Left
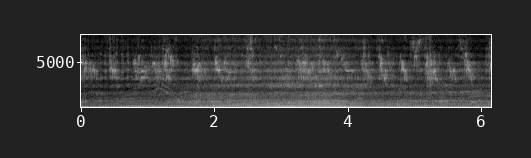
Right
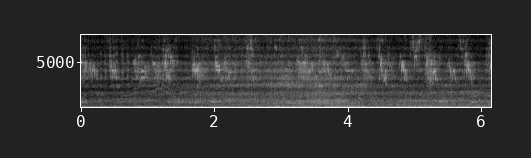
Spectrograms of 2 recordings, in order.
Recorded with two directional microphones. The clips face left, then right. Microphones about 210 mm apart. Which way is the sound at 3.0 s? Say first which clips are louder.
Left 10 dB; 45° left (ahead or behind).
